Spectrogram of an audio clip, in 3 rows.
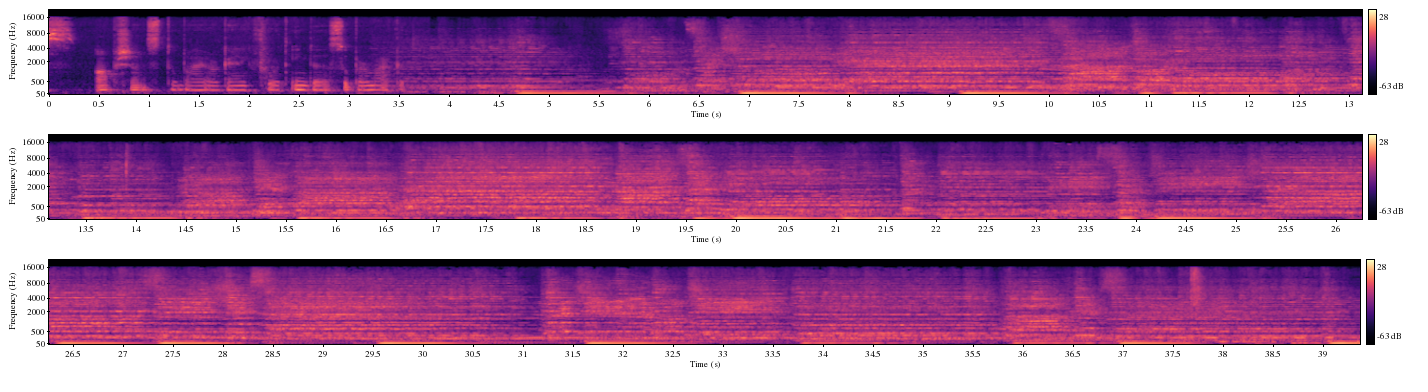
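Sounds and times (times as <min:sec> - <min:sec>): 
speech: 0:00.5 - 0:04.1
band music at a Women's Rights Day concert: 0:03.6 - 0:39.3.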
